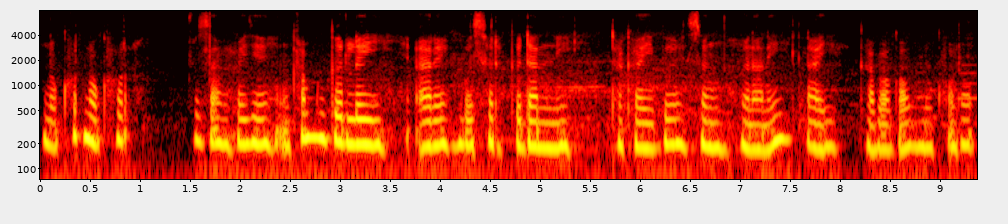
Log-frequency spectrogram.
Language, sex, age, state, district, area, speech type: Bodo, female, 45-60, Assam, Chirang, rural, spontaneous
